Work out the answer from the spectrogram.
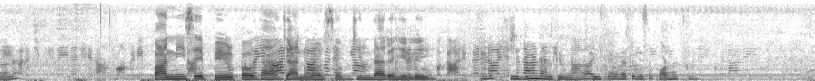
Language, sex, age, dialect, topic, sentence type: Bhojpuri, female, 18-24, Western, agriculture, statement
